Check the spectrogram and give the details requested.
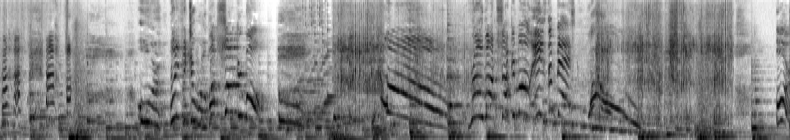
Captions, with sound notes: - Or what if it's a robot soccer ball? (gasps) (harp music) Whoa! Robot soccer ball is the best, woo!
